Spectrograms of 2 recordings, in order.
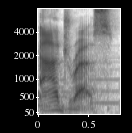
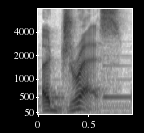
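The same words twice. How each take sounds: First: It is said with the noun stress pattern. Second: It is said with the verb stress pattern. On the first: It means a place where someone lives. "做名词讲的时候呢，这个词念 address" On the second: It means to give a speech. "在做动词讲的时候呢，这个词要念作address"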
